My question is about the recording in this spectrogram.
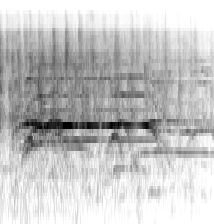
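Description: Audience applauding and cheering with held whoops at the end of a spoken word poem, dying away near the end.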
